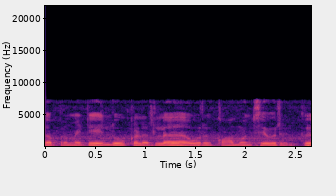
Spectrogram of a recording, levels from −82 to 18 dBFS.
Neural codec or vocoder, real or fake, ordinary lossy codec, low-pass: none; real; none; 7.2 kHz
